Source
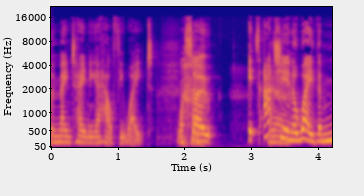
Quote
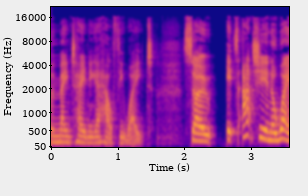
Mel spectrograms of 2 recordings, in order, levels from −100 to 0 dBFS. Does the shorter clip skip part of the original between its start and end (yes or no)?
yes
